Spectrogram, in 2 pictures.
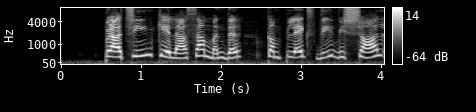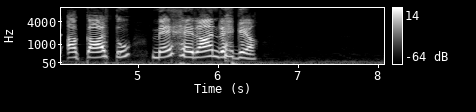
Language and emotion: Punjabi, surprised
